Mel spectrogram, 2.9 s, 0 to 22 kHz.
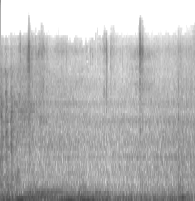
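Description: A 2008 Ford Mustang Shelby GT fires up and settles into a deep, loud, steady engine rumble close by, with faint clicks and rattles over the low drone.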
